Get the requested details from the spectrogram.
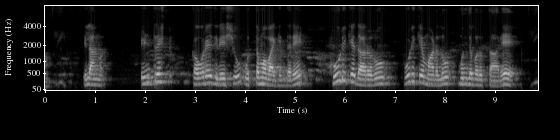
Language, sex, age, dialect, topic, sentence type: Kannada, male, 51-55, Mysore Kannada, banking, statement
